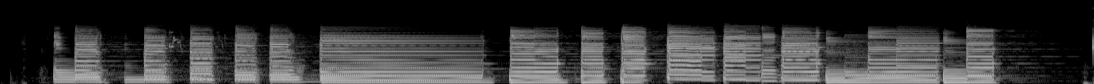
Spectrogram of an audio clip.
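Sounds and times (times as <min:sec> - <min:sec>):
electric guitar through slightly overdriven amp: 0:00.4 - 0:10.5.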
